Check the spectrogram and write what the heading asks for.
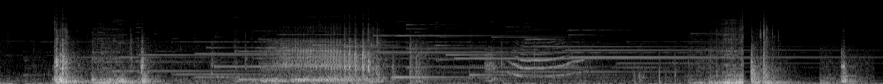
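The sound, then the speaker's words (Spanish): A door thuds shut with a dull knock, followed later by two more sharp thumps; in between, sustained tonal whines and a wavering, meow-like cry fill the quiet. “Cerró cautelosamente la puerta, la oscuridad, pese a una rendija que después distinguí, pudo parecerme total.”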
